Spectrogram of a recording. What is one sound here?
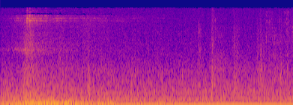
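Footsteps fall on stone paving.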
